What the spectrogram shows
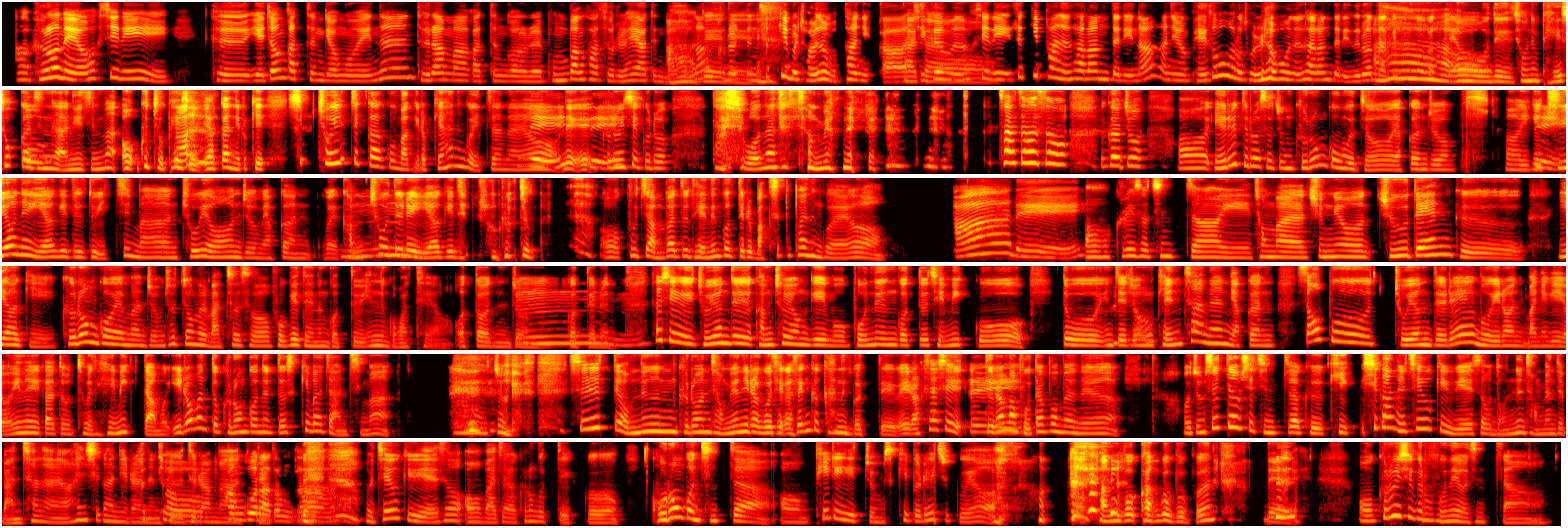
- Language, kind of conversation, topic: Korean, podcast, 스트리밍 시대에 관람 습관은 어떻게 달라졌나요?
- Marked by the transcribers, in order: tapping; laugh; laughing while speaking: "돌려보는"; other background noise; laughing while speaking: "아"; laughing while speaking: "다시 원하는 장면을 찾아서"; laugh; teeth sucking; laughing while speaking: "그런 거 좀"; laugh; laughing while speaking: "네"; laugh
